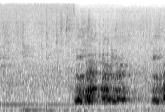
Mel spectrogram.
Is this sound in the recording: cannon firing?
no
